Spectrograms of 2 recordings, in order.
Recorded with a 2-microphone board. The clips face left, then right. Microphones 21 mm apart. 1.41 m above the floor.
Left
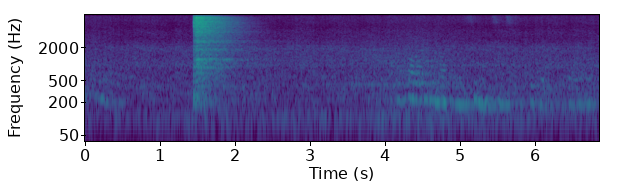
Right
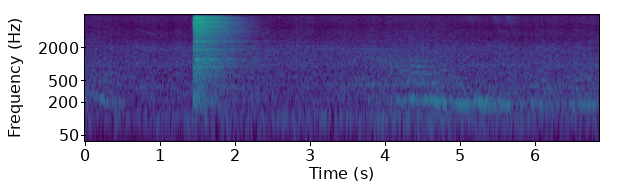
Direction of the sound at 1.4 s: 20° right (ahead or behind).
